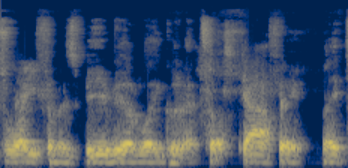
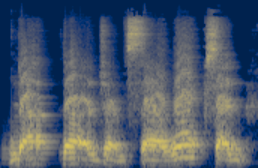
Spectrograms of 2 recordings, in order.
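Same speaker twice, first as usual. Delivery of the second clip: ordinary talk, nothing marked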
